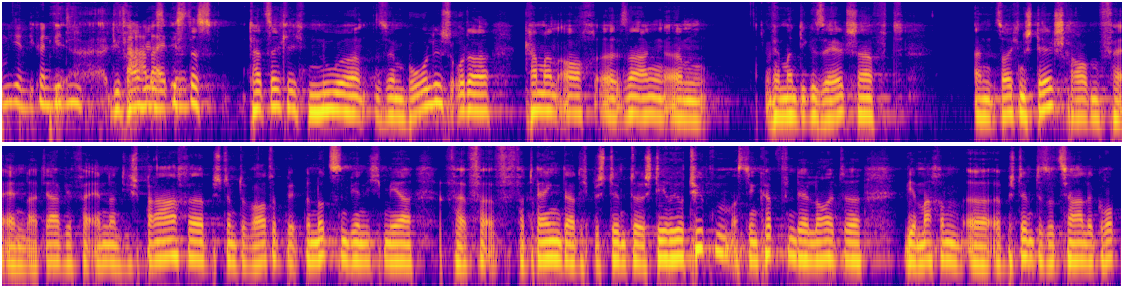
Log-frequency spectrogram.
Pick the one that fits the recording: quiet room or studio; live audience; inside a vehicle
live audience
